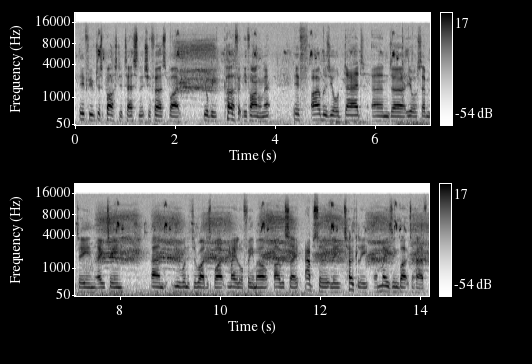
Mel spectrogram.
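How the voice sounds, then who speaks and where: A man's voice: medium pitch, fairly even intonation, a little fast. An older man co-hosting a motorcycle review, talking casually outdoors in a churchyard, explaining with frequent ums. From England. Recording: distant outdoor mic with clear background noise.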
